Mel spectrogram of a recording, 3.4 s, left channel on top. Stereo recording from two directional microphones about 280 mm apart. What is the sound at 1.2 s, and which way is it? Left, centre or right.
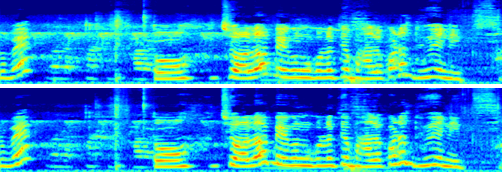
A woman's voice, centre.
